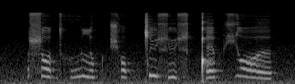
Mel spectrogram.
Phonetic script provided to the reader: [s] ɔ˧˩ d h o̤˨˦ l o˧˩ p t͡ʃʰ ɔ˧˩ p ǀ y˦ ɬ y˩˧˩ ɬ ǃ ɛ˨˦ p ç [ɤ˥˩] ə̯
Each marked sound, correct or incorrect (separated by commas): incorrect, incorrect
